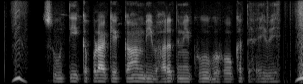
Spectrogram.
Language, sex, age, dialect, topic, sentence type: Bhojpuri, male, 18-24, Northern, agriculture, statement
